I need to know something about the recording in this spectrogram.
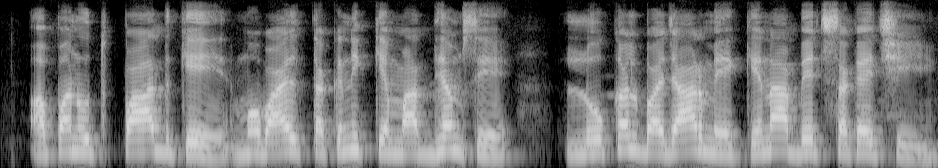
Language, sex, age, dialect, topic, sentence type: Maithili, female, 18-24, Bajjika, agriculture, question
